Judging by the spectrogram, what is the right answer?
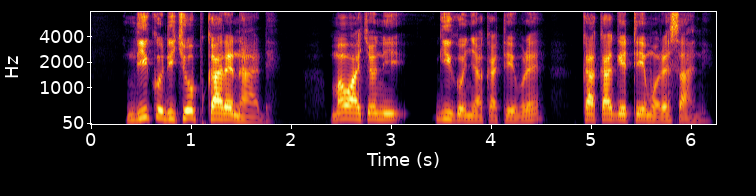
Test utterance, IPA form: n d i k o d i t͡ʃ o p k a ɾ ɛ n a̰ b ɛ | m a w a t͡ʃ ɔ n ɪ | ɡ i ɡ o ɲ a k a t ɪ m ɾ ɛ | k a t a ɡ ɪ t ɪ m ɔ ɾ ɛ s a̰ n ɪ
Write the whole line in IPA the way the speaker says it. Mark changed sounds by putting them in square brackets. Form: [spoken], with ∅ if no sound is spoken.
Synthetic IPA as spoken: n d i k o d i t͡ʃ o p k a ɾ ɛ n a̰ [d] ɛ | m a w a t͡ʃ ɔ n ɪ | ɡ i ɡ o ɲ a k a t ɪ m ɾ ɛ | k a [k] a ɡ ɪ t ɪ m ɔ ɾ ɛ s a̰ n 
